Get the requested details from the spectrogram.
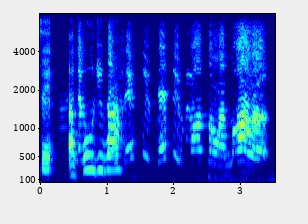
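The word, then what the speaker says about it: Fujiwhara: How you pronounce it? A Fujiwa.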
